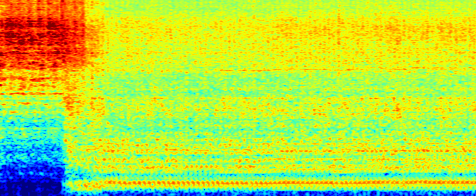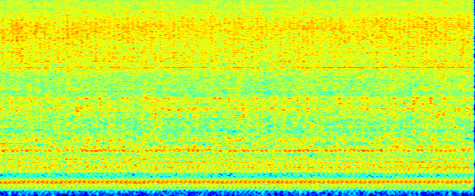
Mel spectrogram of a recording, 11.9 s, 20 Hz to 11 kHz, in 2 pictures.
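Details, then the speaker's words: Rebuilt 388 small-block Chevy with cam swap, break-in run set at 2,000 rpm, fan and radiator in front, good oil pressure: catches after a second, steady even fast idle, no valve train ticking or knocking; starter noise present; sounds healthy. "It's awful responsive if there was something a little bit out of adjustment. I don't hear no valve train noise. So I think it's good."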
